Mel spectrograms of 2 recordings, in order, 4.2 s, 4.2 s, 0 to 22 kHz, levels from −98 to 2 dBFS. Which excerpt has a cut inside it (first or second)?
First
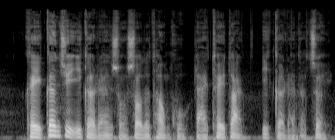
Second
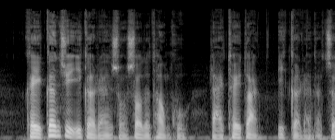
first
